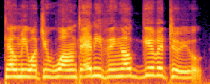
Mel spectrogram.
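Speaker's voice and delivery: high, loud frantic pleading; desperate begging. A narrator's reading. Prisoner begs his captor, high and loud. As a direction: plead for your life. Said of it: "he begged".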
